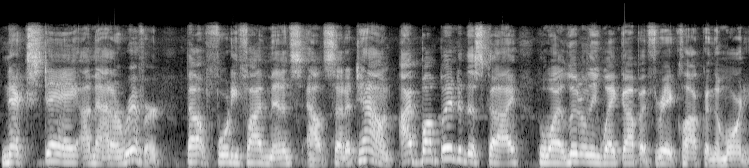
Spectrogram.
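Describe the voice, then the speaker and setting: Delivering at a fairly quick pace with hardly any pauses, a fairly high-pitched man keeps very even loudness and lively intonation. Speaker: conspiracy and spirituality video host. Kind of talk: monologue to camera. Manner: fast.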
